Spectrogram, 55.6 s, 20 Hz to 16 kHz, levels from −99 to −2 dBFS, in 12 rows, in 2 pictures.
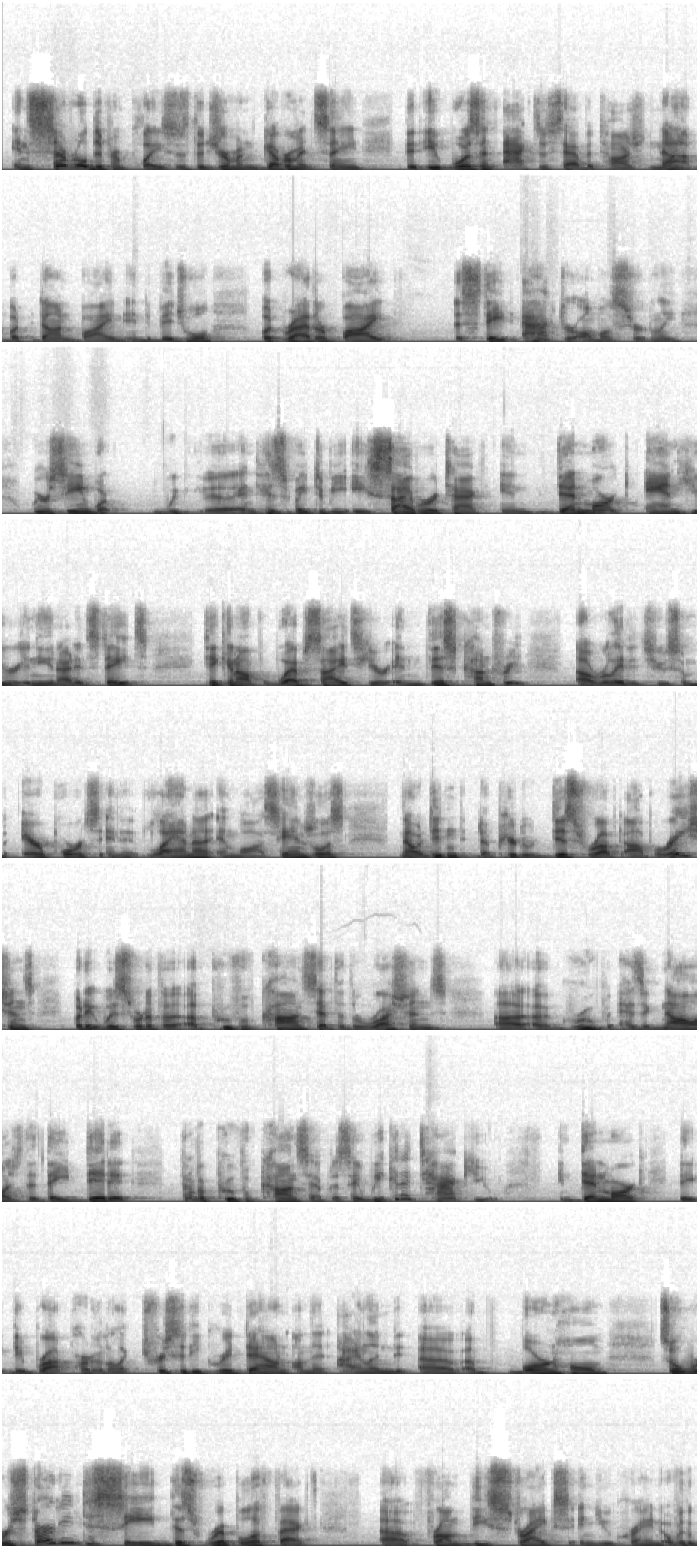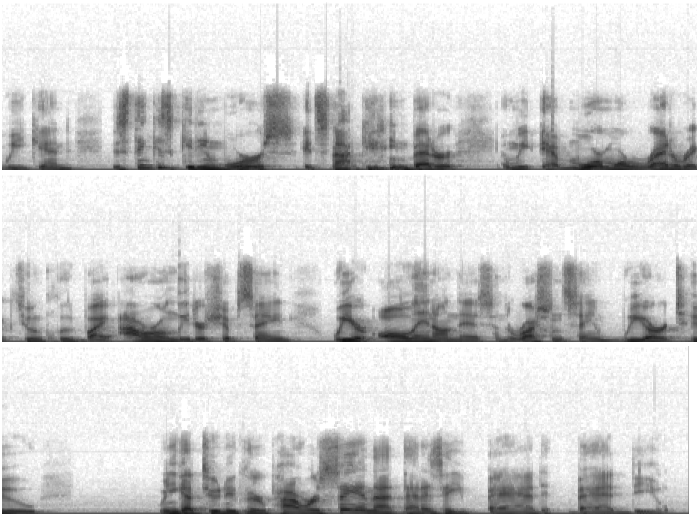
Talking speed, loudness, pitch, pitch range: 205 wpm, -22 LUFS, 135 Hz, 115-155 Hz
